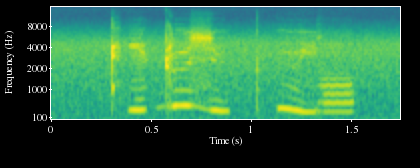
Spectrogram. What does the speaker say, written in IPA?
kʰ i˨˦ ɖ ʉ˦ z y˨ pʰ ʉ˦˨ j ɔ˧

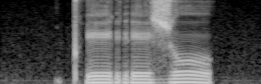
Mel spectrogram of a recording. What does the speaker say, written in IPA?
pʼ e r e z o

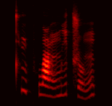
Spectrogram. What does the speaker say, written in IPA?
t̪ʰ y˥˩ pʰ w ɑ˨˩ ŋ m i˧˥ t͡s ʊ˨˩˦ ŋ

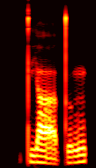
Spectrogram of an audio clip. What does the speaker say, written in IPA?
t̪ j ä̰˨˩ t̪ ʊ˦ ŋ

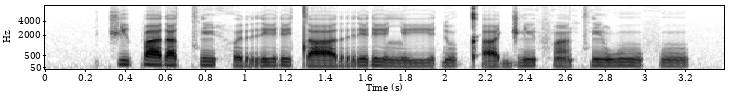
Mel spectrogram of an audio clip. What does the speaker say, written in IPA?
t͡ʃ i˦ p a˦ ɾ a˨ t͡s ĩ˦ h ʊ˨ r i˦ ɾ i˨ t aː˨ r i˦ ɾ i˨ l iː˨ ɗ u˨ kʼ a˨ d͡ʒ ĩ˦ f ã˨ t͡s ĩ˦ w u˦˨ f u˦

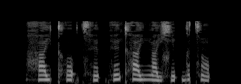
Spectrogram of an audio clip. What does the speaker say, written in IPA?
h a˧ j kʰ o˨ ʔ t͡sʰ ẽ˨ p̚ h ẽ˦ kʰ a˧ j ŋ a˨˩ j ɕ ĩ˨ k̚ ɡ ə˦ t͡s ɔ̃˨ p̚

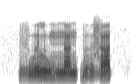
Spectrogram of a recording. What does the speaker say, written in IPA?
v u˨˦ ə̯ l u˧ m n a˧ n ɓ ə̤ː˨˩ z a˦˥ t̚

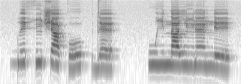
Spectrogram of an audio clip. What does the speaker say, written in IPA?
b e˦ h ĩ˦ ʃ a˦˨ k o˨˦ | d ɛ˨ | w i˧ n a˧ l ĩ˧ ɾ ɛ̃˧ n e˨

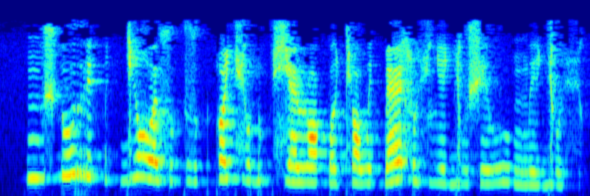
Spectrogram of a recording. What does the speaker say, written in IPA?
ɲ u ʃ ɗ o r e k͡p i k ɟ i ʁʷ æ sʷ æ k z u k qʷ i t͡ɕ o ɗ u k ɕ æ ɹ ɒ ɡ͡b ɒ cʰ ɒ w e ɡ͡b æ ɬ o ç ʎ æ ɟ u ʃ e v u ŋ͡m e ɟ o ç

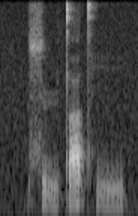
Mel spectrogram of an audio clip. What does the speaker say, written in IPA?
s yː˧˩˧ t̪ a˧˥˧ t̪ʰ iː˧˩˧

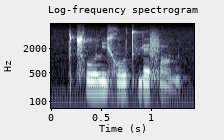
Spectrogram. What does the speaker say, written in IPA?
t͡sʰ o˥ ʊ̯ l i˥˩ x o˥ ʊ̯ t̪ʰ ɥ ɛ˥ f ɑ˥˩ ŋ

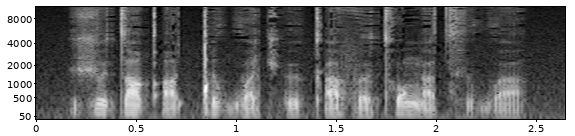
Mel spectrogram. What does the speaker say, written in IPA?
ʃ ø˦ t a˦ qʼ a˧ ǃ ɪ˦ ɡʷ a˧ t͡ʃʼ ø˧ kʼ a˧ f œ˨ tʰ ɔ˦ ŋ a˨ t͡sʰ ɪ˨ ɡʷ a˨

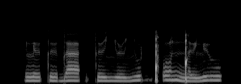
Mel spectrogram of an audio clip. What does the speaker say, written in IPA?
l ɨ˨ t̪ ɨ˨ d̪ ɐ˦ | t̪ ɨ˨ ʎ ʉ˨ ʎ u˦ ǃʼ o˦ ŋ͡ǃ ɨ˨ lʲ u˦

